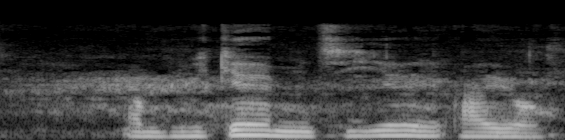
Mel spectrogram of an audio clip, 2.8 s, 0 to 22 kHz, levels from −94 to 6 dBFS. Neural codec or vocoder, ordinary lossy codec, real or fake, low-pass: vocoder, 24 kHz, 100 mel bands, Vocos; AAC, 64 kbps; fake; 10.8 kHz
